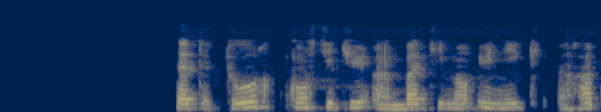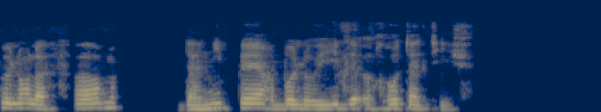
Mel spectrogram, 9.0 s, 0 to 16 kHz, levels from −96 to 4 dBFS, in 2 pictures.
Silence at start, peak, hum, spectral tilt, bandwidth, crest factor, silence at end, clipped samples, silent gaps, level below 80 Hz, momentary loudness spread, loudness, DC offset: 1.35 s; -14 dBFS; none; -8 dB/octave; 7.4 kHz; 20 dB; 1 s; under 0.1%; 1.66-1.70 s, 4.12-4.18 s, 5.44-5.84 s; -74 dBFS; 8 LU; -33 LUFS; under 0.1%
